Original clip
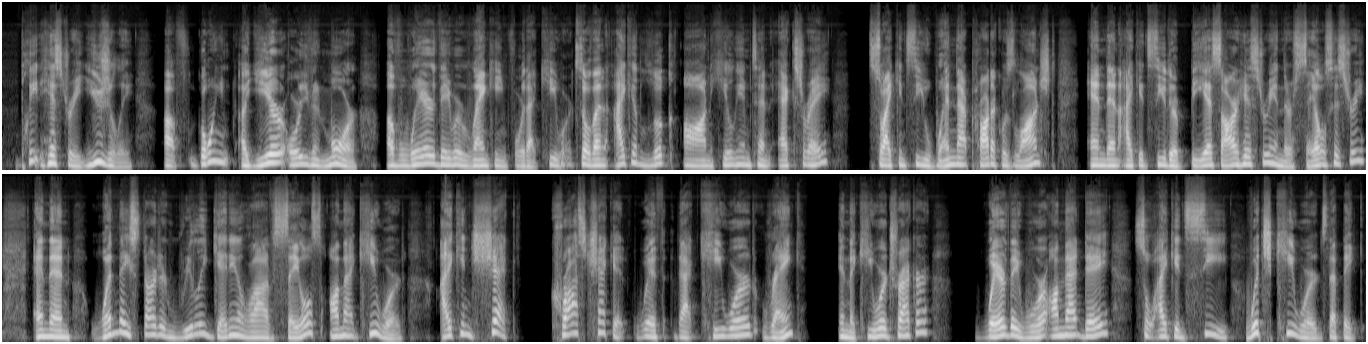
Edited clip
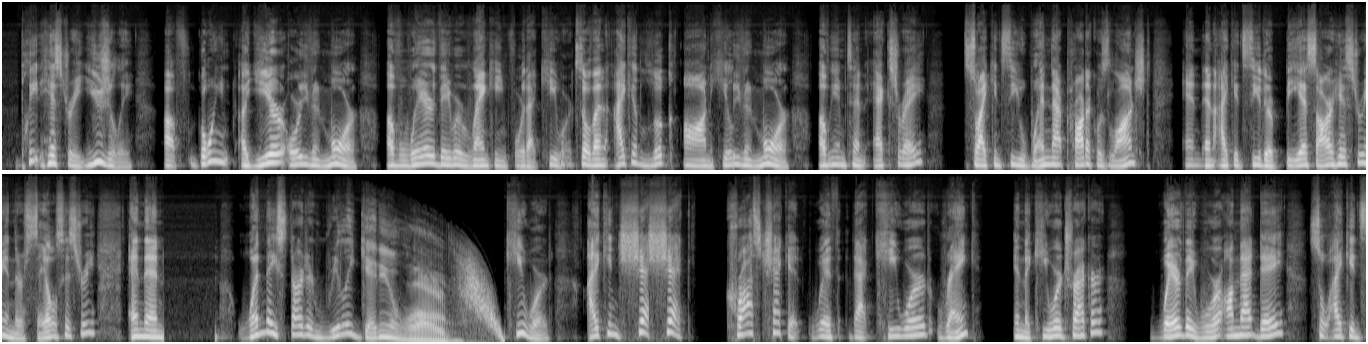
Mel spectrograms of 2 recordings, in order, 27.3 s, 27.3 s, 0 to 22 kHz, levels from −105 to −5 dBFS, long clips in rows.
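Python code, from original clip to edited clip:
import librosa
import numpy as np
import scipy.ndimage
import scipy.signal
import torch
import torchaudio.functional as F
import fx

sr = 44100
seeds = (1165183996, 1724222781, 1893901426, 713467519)

y = fx.edit(x, sr, fx.duplicate(start_s=2.99, length_s=0.95, to_s=7.31),
    fx.fade_out_to(start_s=10.31, length_s=0.77, curve='qsin', floor_db=-22.0),
    fx.insert_room_tone(at_s=14.3, length_s=0.52),
    fx.tape_stop(start_s=15.63, length_s=1.56),
    fx.repeat(start_s=18.35, length_s=0.28, count=2), tone=tone)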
